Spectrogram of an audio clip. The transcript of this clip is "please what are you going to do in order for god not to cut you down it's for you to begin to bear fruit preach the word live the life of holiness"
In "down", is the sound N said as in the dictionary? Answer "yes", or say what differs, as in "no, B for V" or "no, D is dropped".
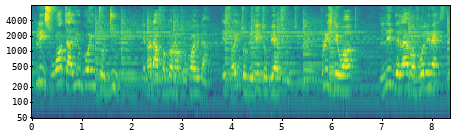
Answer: no, N is dropped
